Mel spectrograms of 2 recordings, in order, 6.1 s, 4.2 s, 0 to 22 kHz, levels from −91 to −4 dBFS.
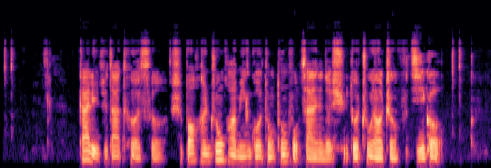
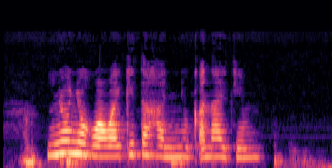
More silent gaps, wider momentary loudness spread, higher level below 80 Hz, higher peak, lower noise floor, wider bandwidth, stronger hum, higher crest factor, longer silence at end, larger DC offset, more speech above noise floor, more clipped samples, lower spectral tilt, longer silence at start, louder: neither; second, 14 LU vs 17 LU; second, -64 dBFS vs -46 dBFS; about the same, -2 dBFS vs 0 dBFS; second, -46 dBFS vs -50 dBFS; first, 9.6 kHz vs 5.6 kHz; neither; about the same, 20 dB vs 20 dB; first, 0.25 s vs 0 s; neither; second, 27 dB vs 32 dB; neither; second, -3.5 dB/octave vs -9.5 dB/octave; about the same, 0.15 s vs 0.25 s; about the same, -19 LUFS vs -19 LUFS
